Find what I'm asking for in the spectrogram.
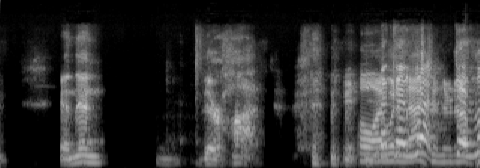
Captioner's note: laughing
